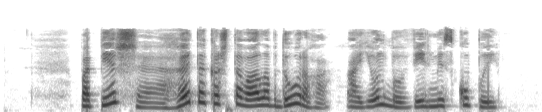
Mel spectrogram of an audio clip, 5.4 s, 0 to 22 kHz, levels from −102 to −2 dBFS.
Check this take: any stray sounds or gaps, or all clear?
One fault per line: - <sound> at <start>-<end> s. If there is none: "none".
none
